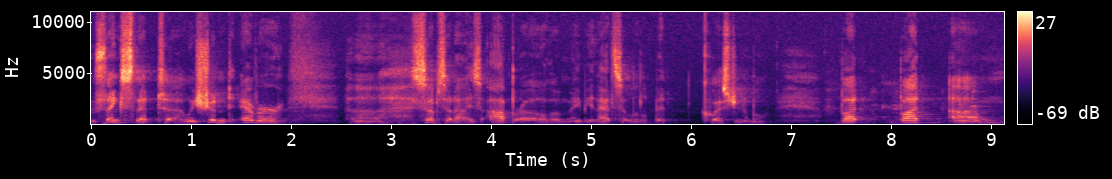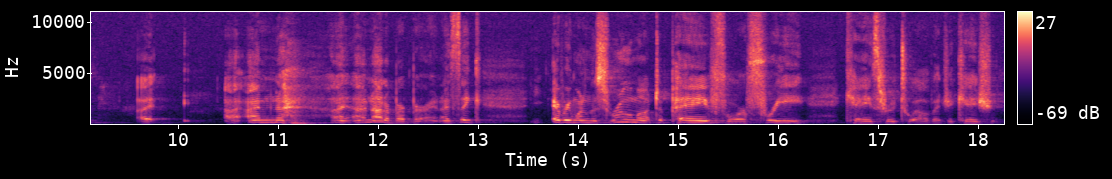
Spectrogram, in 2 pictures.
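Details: Adult woman who states she stutters, giving a keynote talk while she also has a terrible cold; repetitions heard; stuttering.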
